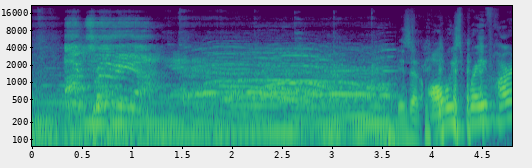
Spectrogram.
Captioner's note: cheering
